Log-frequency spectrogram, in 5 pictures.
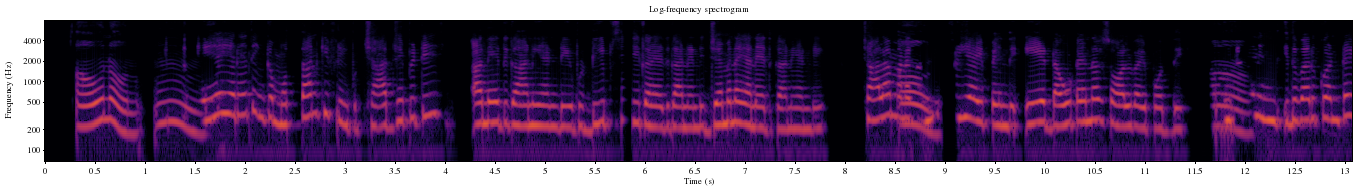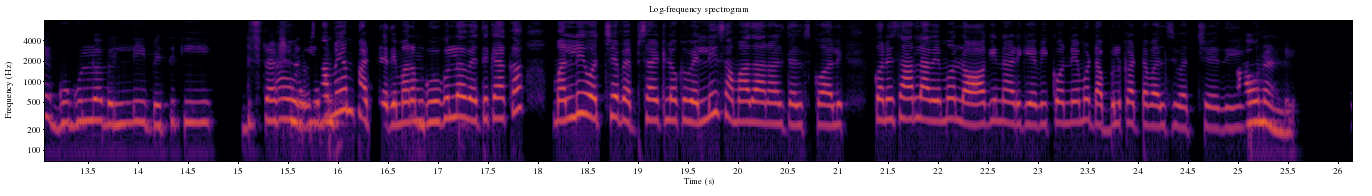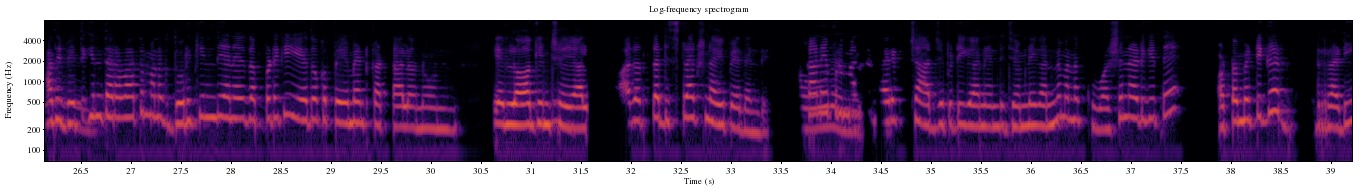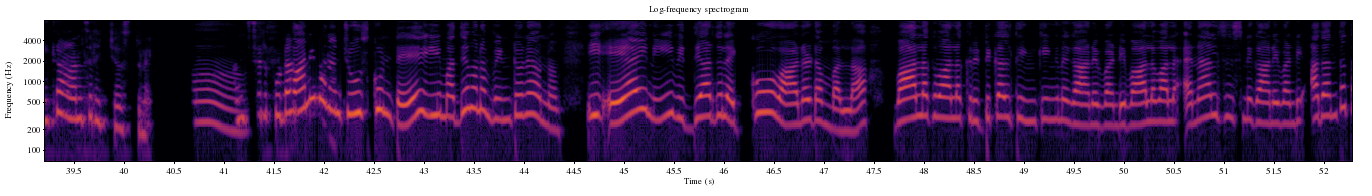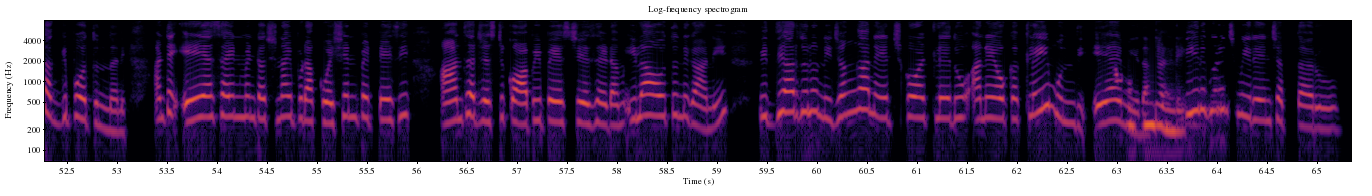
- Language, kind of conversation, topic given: Telugu, podcast, డిజిటల్ సాధనాలు విద్యలో నిజంగా సహాయపడాయా అని మీరు భావిస్తున్నారా?
- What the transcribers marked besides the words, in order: in English: "ఏఐ"; in English: "ఫ్రీ"; in English: "ఫ్రీ"; other background noise; unintelligible speech; in English: "గూగుల్‌లో"; in English: "డిస్ట్రాక్షన్"; in English: "గూగుల్‌లో"; unintelligible speech; in English: "వెబ్సైట్‌లోకి"; in English: "లాగిన్"; in English: "పేమెంట్"; "కట్టాలనో" said as "కట్టాలనోన్"; in English: "లాగిన్"; in English: "డైరెక్ట్"; in English: "ఆటోమేటిక్‌గా, రెడీగా"; in English: "ఆన్సర్"; in English: "ఏఐని"; in English: "క్రిటికల్ థింకింగ్‌ని"; in English: "అనాలిసిస్‌ని"; in English: "క్వెషన్"; in English: "ఆన్సర్ జస్ట్ కాపీ పేస్ట్"; in English: "ఏఐ"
